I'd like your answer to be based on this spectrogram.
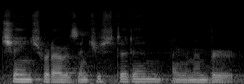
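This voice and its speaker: A man with an American accent speaks at a fairly low pitch with ordinary pitch variation. There is audible room echo and music in the background. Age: 20s. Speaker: oncology clinical research coordinator. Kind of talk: interview monologue. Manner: halting, many fillers.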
